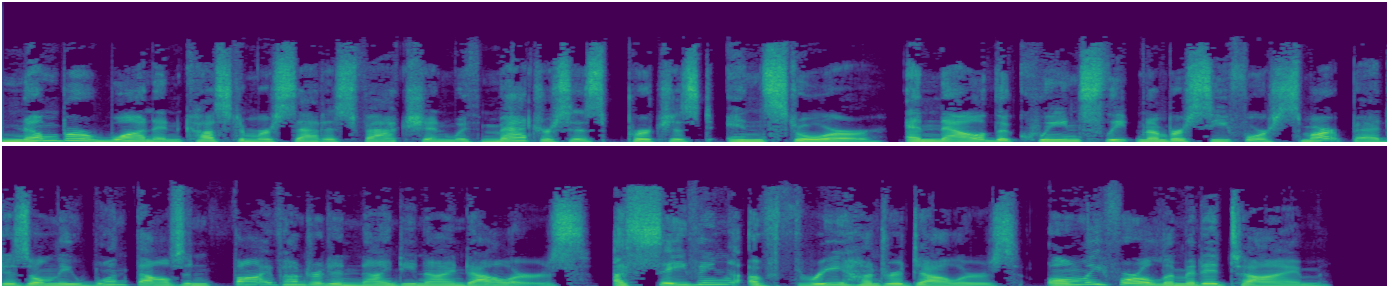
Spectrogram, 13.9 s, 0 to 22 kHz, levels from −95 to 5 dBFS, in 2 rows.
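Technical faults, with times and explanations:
No technical faults can be heard anywhere in this speech recording. Nothing in the audio points to a problem in how it was captured, processed or passed along.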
